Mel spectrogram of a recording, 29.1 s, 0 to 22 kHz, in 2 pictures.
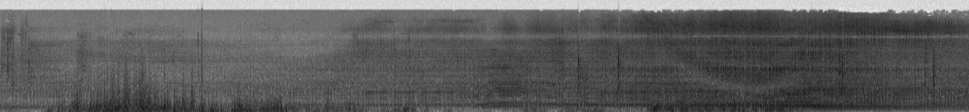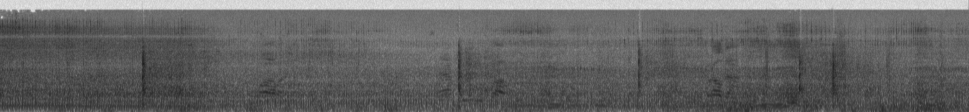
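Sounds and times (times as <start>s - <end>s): wind noise on microphone: 0.0s - 13.4s, 24.8s - 29.0s
model airplane engine: 0.0s - 29.0s.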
